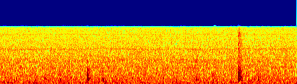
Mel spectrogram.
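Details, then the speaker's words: Abdominal percussion over the lower quadrants of an adult woman during a full abdominal assessment: two soft, hollow taps, tympany from air in the bowels, a normal finding; the liver is expected to sound dull. "I expect the liver to be pretty dense and the bowels and the stomach to have more air in them"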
